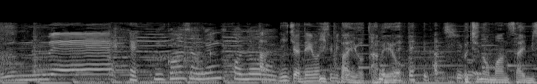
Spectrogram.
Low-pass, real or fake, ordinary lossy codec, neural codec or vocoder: 7.2 kHz; real; none; none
